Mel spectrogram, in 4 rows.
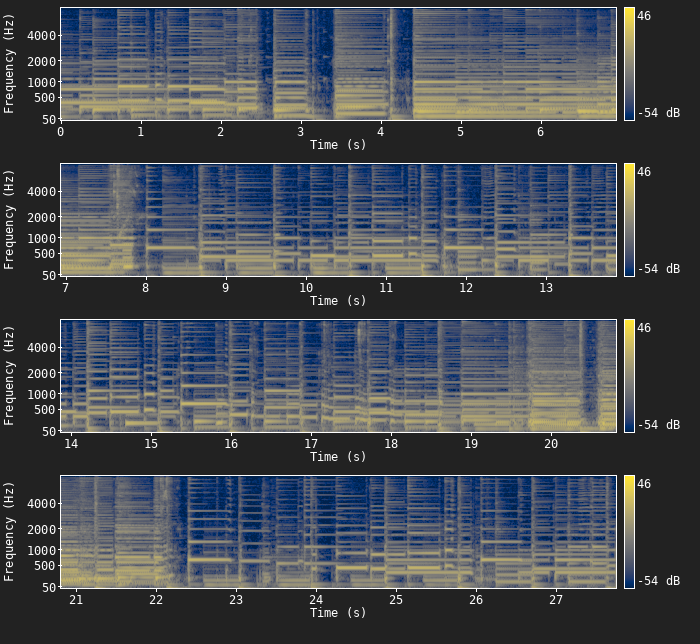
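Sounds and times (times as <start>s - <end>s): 
Ribbecke Halfling Brazilian rosewood guitar with pin bridge: 0.0s - 27.7s.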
